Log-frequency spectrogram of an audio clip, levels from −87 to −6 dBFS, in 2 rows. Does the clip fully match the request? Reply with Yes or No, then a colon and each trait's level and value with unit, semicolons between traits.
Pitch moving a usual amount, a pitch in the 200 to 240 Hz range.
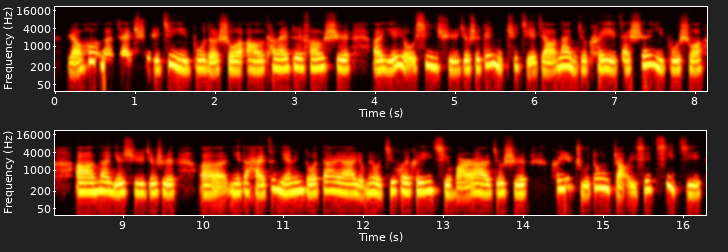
No: average, 4.0 semitones; medium, 185 Hz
